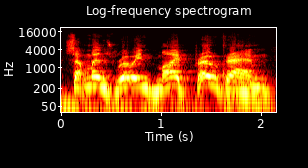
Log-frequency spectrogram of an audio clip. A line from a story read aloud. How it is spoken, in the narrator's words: shouted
